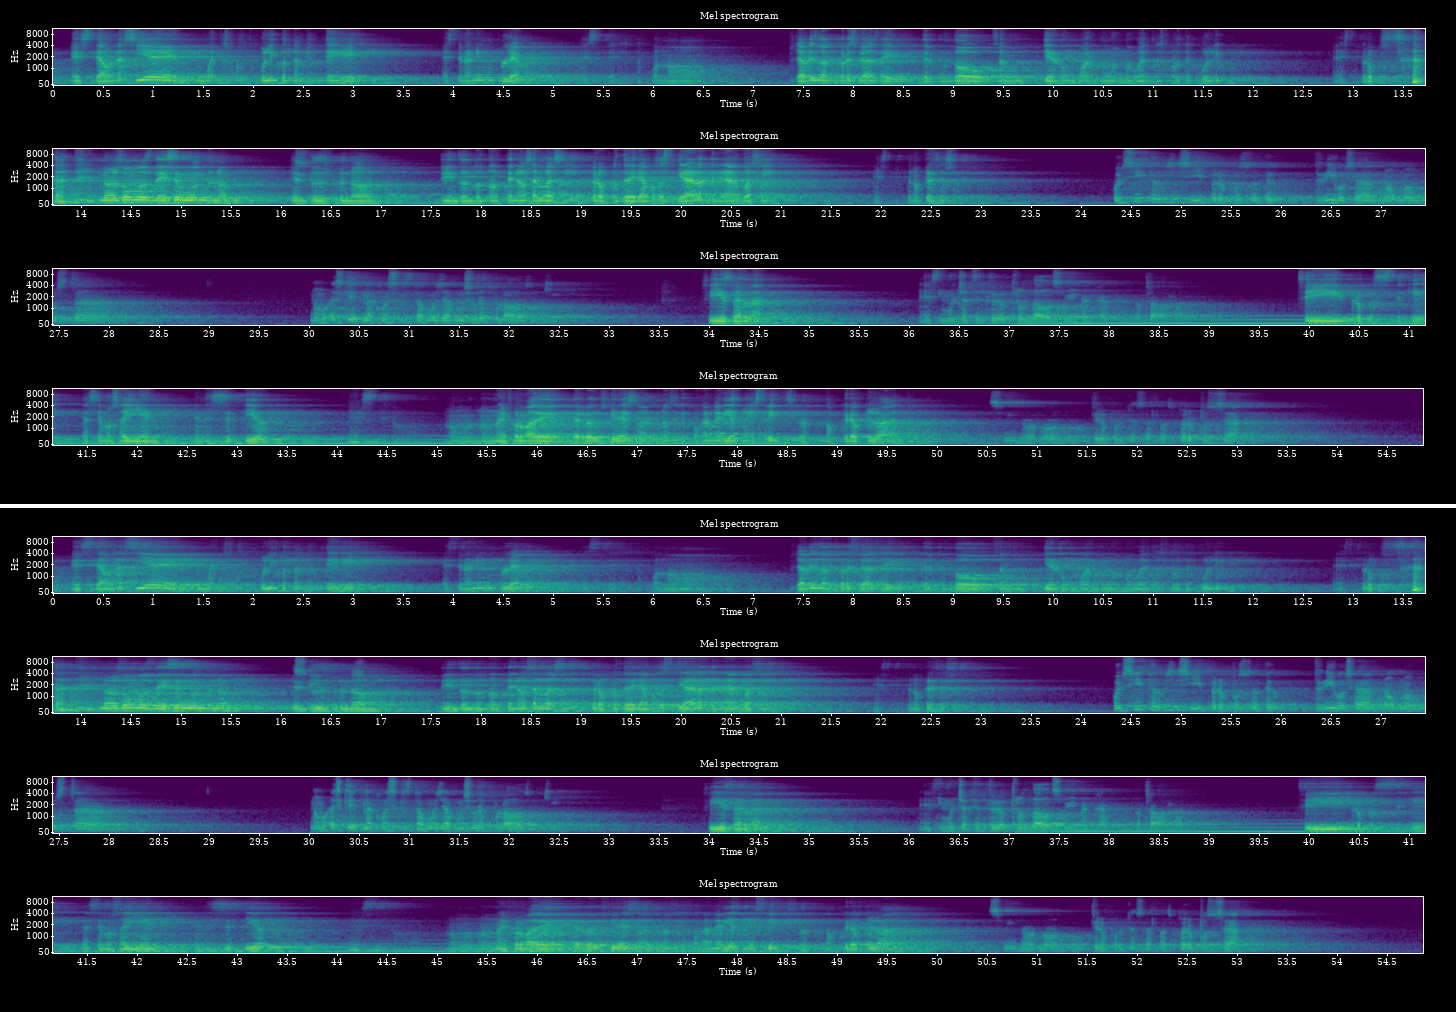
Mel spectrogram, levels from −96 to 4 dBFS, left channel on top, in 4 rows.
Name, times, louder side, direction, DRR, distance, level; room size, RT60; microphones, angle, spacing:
voice 1, 0.0-3.1 3.9-4.9 5.2-5.4 5.6-5.7 6.0-6.8 7.4-11.9 12.8-15.6 16.1-17.0 17.6-21.0 22.3-22.8 34.0-34.6 36.1-36.2 40.0-40.7 41.0-43.4 44.1-44.3 44.6-44.8 45.1-49.9, left 2 dB, 60° left, 2 dB, 1.5 m, -22 dB
voice 2, 16.2-16.7 24.3-26.0 26.4-28.1 30.0-32.6 36.3-38.8 50.5-53.1, right 1 dB, 35° right, 4 dB, 2.0 m, -31 dB
sound 1, 37.1-48.5, left 3 dB, 60° right, 3.3 m, -35 dB
25.5 x 24.5 x 7.5 m, 2.6 s
head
